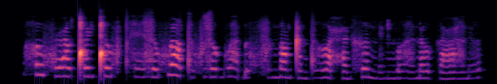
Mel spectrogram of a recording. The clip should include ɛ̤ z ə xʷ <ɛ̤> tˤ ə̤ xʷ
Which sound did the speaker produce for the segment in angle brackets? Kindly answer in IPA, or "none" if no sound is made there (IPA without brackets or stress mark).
ɛ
